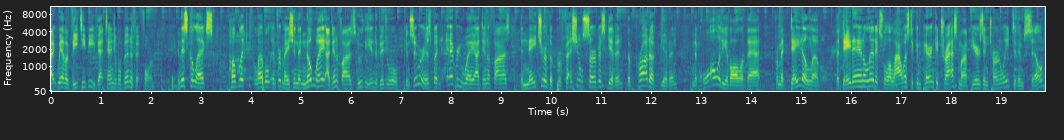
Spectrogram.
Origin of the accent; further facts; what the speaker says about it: Texas, United States; Lake Texoma, Texas, Tanglewood Resort Marina, my hometown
